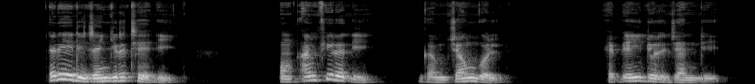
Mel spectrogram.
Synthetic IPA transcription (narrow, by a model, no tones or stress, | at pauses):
ɗɛɾedid͡ʒaŋɡiɾtʰɛɗi | ʔɔnʔaɱfiɾaɗi | ŋɡamd͡ʒaŋɡɔl | ʔɛɓɛjdɔld͡ʒanːdɛ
